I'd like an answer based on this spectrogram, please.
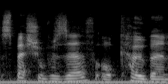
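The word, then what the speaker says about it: Cockburn's: go I've gone with cockburns Special Reserve or Co burn it's meant to be called but it's spelled bur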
